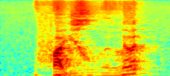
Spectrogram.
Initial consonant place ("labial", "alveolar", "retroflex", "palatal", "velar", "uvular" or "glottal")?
labial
